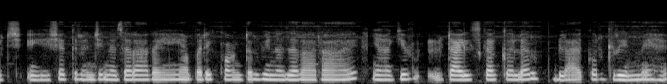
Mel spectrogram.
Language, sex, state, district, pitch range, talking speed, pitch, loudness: Hindi, female, Maharashtra, Solapur, 215-225 Hz, 225 wpm, 220 Hz, -16 LUFS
